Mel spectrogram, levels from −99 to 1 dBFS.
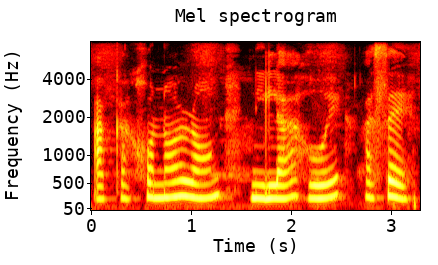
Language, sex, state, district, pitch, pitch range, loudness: Assamese, female, Assam, Sonitpur, 245 Hz, 235-265 Hz, -16 LUFS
